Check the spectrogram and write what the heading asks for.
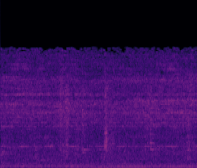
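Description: A steady low mechanical hum over a soft even background noise.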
